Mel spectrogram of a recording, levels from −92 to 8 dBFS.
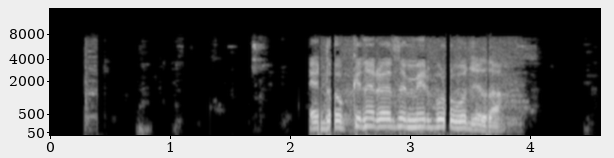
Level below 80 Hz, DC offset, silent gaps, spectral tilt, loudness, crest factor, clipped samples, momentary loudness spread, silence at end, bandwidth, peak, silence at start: -50 dBFS; under 0.1%; 0.54-0.71 s, 0.96-1.01 s, 1.11-1.33 s, 1.56-1.65 s, 1.86-1.90 s, 2.00-2.13 s; -4.5 dB/octave; -14 LUFS; 16 dB; under 0.1%; 19 LU; 0.6 s; 8 kHz; 0 dBFS; 0.3 s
